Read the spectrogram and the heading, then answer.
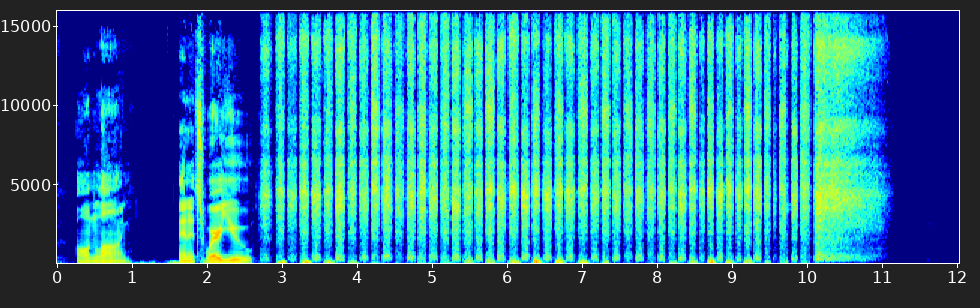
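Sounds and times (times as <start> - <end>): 
speech: 0.3 - 1.0, 1.6 - 3.3
Breath of Fire breathing, rapid forceful inhales through the nose: 2.7 - 11.2.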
